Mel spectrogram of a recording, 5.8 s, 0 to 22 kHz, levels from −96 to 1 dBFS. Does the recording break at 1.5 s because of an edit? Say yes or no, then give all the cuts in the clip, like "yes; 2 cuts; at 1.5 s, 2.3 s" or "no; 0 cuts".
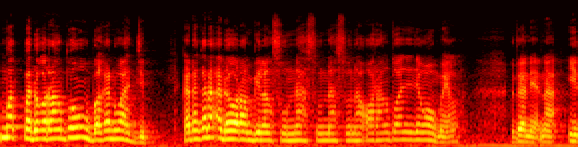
no; 0 cuts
